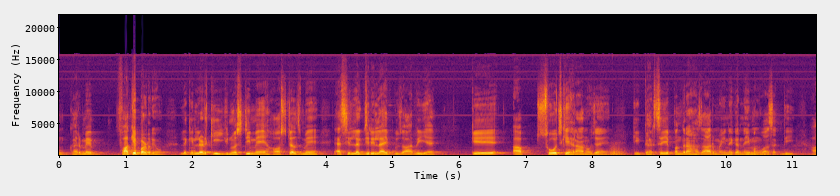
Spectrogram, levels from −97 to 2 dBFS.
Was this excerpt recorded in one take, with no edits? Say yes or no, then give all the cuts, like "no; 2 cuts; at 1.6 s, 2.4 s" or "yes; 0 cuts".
yes; 0 cuts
